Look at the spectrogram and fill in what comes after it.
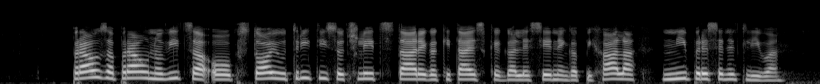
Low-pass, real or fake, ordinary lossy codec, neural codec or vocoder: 7.2 kHz; real; none; none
